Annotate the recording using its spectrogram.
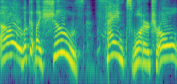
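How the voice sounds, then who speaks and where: Very slow and high-pitched, this is a put-on character voice. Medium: audio drama.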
